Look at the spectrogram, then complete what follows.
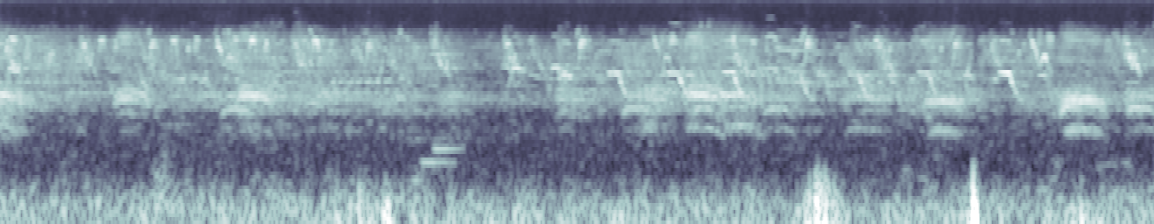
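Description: Crows cawing repeatedly, with small birds chirping quickly and high over a steady low rumble. A few dull thumps stand out, the loudest about six and seven seconds in.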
